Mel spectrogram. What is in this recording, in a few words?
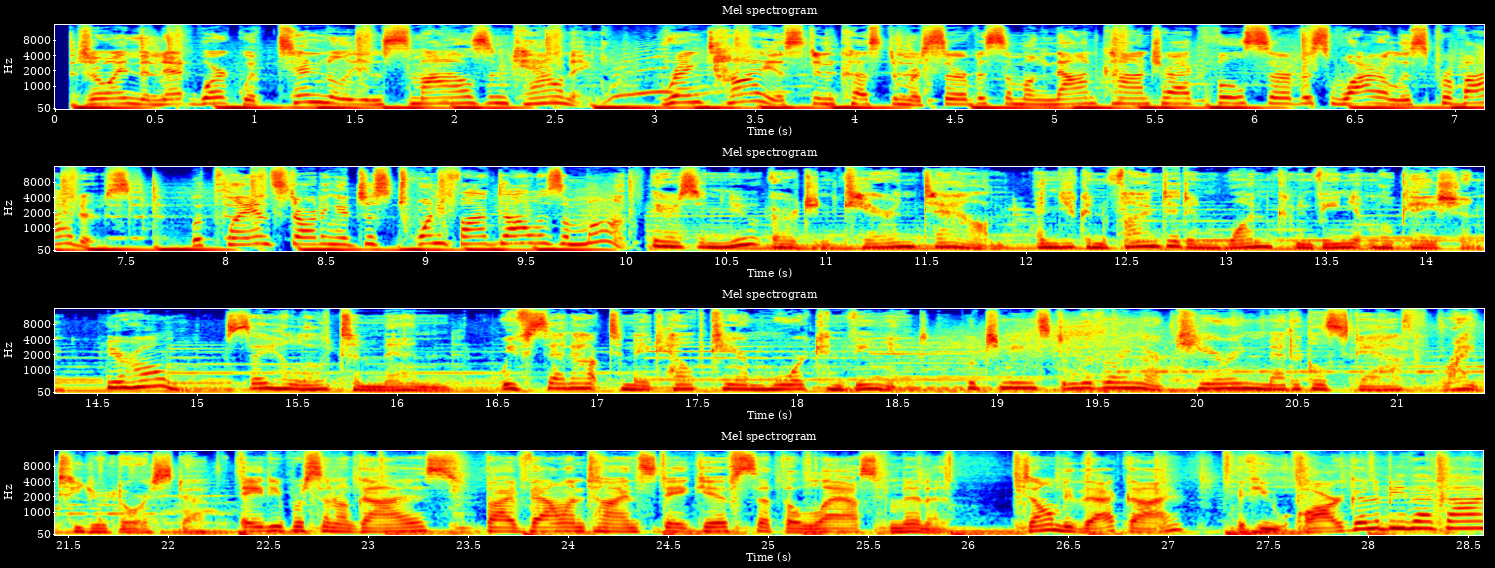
commercial; Monk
